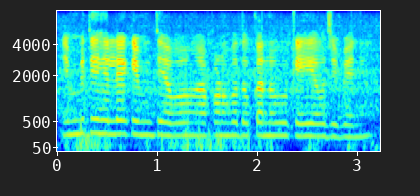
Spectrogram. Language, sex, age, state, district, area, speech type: Odia, female, 30-45, Odisha, Jagatsinghpur, rural, spontaneous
